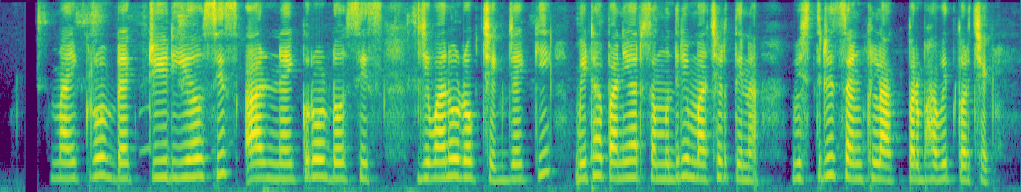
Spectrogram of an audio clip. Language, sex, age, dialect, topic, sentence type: Magahi, female, 25-30, Northeastern/Surjapuri, agriculture, statement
